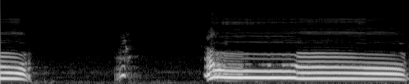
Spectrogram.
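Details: Bluetick Coonhound howling in wintry woods where deer tracks mark the snow; the tail of one howl, a short faint yelp, then a full two-second howl that drops a step midway.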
